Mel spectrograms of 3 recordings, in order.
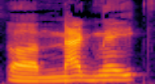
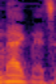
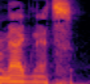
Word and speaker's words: magnate: Is it magnates or magnets? – How do you pronounce it? – Yeah. Do you pronounce it like magnate? – Mag-nate, like the name Nate. Mm-hmm. Magnet, like internet.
